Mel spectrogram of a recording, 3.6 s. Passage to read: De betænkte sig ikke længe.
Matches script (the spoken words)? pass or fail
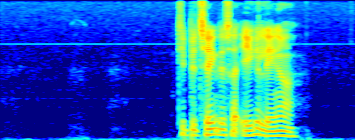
pass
